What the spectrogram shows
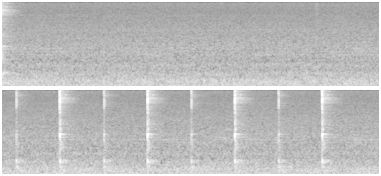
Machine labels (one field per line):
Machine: valve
